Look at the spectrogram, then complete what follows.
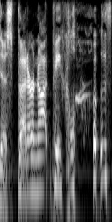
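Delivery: slow, rising, forced through clenched teeth. Retelling a five-year-old opening her next gift, imitating speaking through gritted teeth. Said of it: "she just threw gritted teeth".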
